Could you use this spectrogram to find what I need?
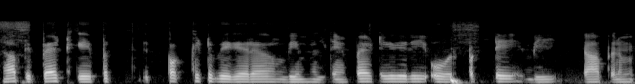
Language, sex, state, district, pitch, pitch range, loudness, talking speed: Hindi, male, Haryana, Jhajjar, 125 Hz, 120-135 Hz, -19 LUFS, 150 wpm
